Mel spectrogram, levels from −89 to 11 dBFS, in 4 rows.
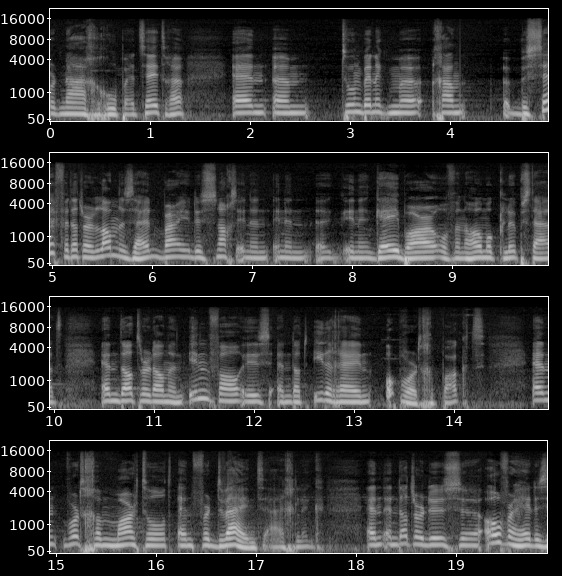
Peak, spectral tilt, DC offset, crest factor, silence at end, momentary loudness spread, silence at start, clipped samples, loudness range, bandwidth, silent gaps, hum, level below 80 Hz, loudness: -4 dBFS; -6.5 dB/octave; under 0.1%; 16 dB; 0 s; 11 LU; 0 s; under 0.1%; 3 LU; 15.5 kHz; none; none; -40 dBFS; -22 LUFS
